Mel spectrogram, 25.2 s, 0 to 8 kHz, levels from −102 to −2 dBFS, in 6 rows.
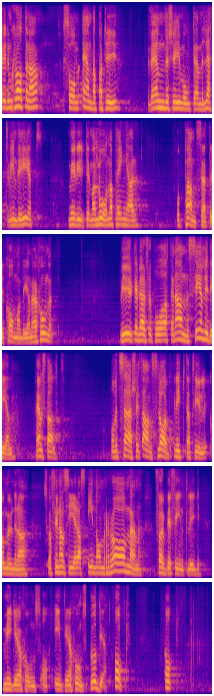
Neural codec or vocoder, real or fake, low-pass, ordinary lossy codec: codec, 16 kHz, 2 kbps, X-Codec, HuBERT features, trained on general audio; fake; 7.2 kHz; none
